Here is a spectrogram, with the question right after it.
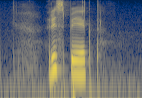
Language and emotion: Russian, positive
